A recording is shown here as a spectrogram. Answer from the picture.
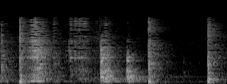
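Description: Steel pieces knocking and clinking against each other on a wooden deck as they are handled, a few sharp metallic knocks with short rings.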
